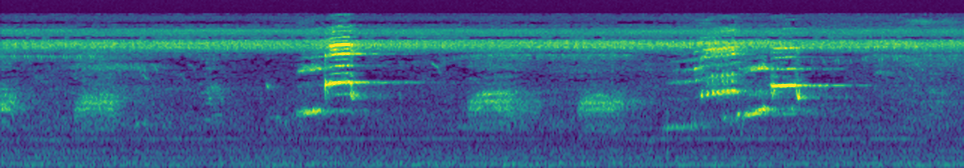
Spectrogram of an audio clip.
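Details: Red-whiskered bulbul calling to distant friends: two sharp whistled chirp bursts a few seconds apart, with softer rounded notes between them and a continuous low background drone.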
